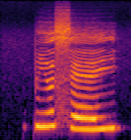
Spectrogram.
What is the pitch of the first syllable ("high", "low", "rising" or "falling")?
rising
